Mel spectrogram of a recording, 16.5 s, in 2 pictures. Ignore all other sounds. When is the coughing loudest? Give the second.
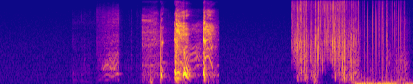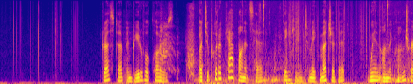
4 s.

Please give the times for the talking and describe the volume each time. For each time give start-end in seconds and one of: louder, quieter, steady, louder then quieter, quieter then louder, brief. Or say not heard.
10.3-16.4 steady.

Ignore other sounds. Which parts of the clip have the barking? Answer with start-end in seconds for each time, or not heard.
not heard.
